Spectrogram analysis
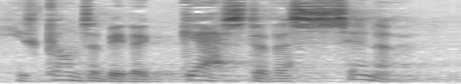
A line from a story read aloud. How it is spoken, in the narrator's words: All the people began to mutter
